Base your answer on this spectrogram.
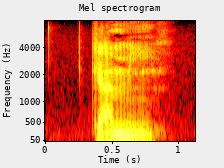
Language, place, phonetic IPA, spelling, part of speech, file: Occitan, Béarn, [kaˈmi], camin, noun, LL-Q14185 (oci)-camin.wav
- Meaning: route; way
